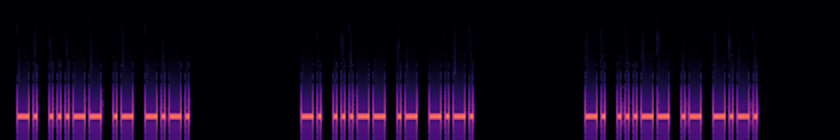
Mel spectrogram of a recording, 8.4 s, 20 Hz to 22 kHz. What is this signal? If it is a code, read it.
Morse code, heard as a keyed tone, about 30 wpm, 700 Hz. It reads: N3AC N3AC N3AC
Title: Easy Call Signs Repeated 3x - 30wpm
